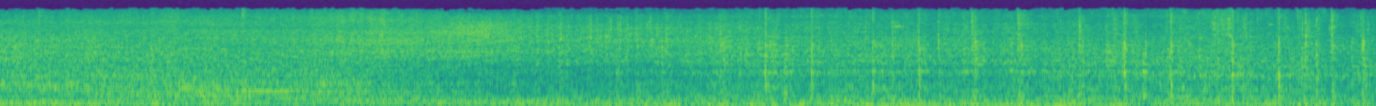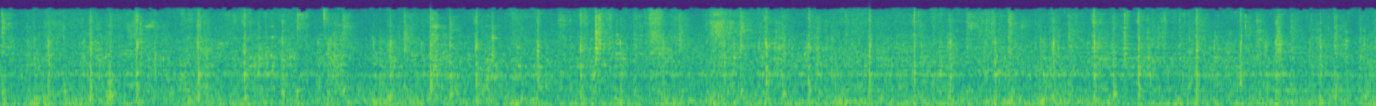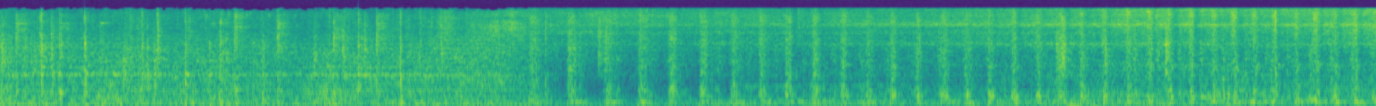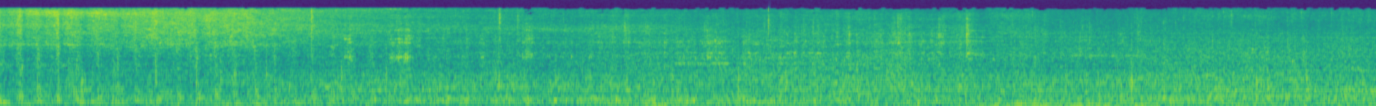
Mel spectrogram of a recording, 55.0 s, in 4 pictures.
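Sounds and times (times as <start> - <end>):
passing train rumble: 0.0 - 55.0
wheels clattering over rail joints: 37.3 - 53.0.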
